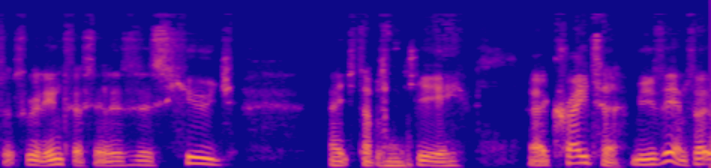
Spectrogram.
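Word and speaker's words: Hooge: We visited this museum at a place called Huge Crater. Now that's spelled H-O-O-G-E, not huge as in big.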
